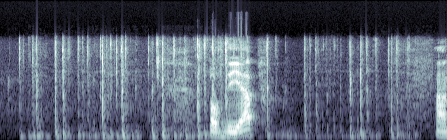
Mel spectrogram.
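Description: Keys on a keyboard click rapidly as someone types.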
